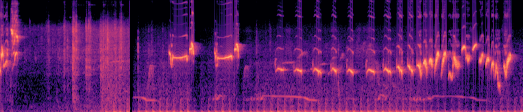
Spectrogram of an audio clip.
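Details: White-rumped shama singing energetically (gacor): after a brief burst of noise, clear whistled notes and looping phrases build into a quickening run of varied chirps, over a steady low mechanical hum.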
